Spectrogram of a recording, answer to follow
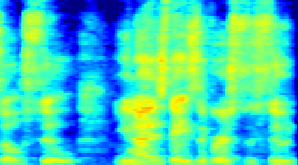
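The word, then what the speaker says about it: Sioux: I don't really want to be out here pronouncing stuff all wrong cuz we don't need to do that. Sue. Sue.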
